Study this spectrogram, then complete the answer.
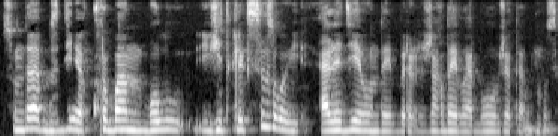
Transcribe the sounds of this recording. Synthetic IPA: so̞nd̪ɑbɪzd̪e̞qʰʊɾbɑnbo̞lˠuʒet̪kʲɪlɪkʲsɪzʁo̞jælɪd̪e̞wo̞nd̪ɑjbɪɾʒɑʁd̪ɑjlˠɑɾbolˠəpʒ̥ɑt̪ɑt̪ənbo̞s

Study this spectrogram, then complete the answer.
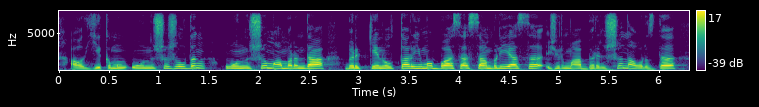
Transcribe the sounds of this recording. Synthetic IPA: ɑ̰lˠje̞kʲɪməɴwo̞nənʃəʒəlˠd̪əɴ | wo̞nənʃəmɑməɾənd̪ɑbɪɾɪkʲːe̞nʊlˠət̪ːɑɾʊjəməbɑsasːamblʲejasəʒijəɾmɑbɪɾɪnʃɪnɑwɾəzd̪ə

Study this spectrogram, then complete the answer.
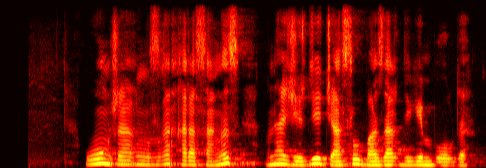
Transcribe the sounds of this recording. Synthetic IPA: wo̞ɴʒɑʁəɴəzʁɑqʰɑɾɑsɑɴəzmənɑʒe̞ɾd̪e̞ʒɑsəlˠbɑzɑɾd̪e̞ɡʲe̞nbo̞lˠd̪ə

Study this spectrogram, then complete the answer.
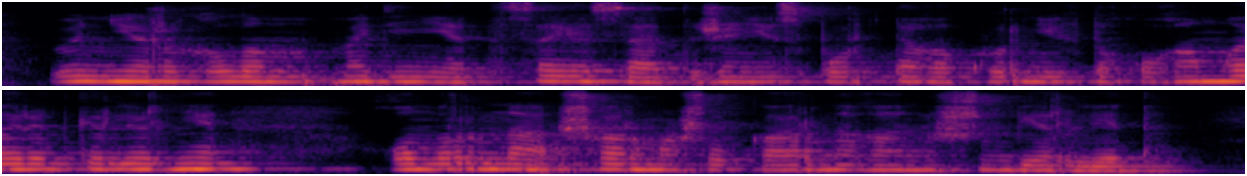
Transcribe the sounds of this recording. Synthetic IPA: wɵne̞ɾʁəlˠəmːæd̪e̞nije̞t̪sɑjɑsɑt̪ʒæne̞spo̞rt̪ːɑʁəkʲʰɵɾɪne̞k̚t̪ɪqʰo̞ʁɑmʁɑjɾɑt̪kʲe̞ɾle̞ɾɪne̞ʁʊməɾənɑʃəʁɑɾmɑʃəlˠəqːɑːɾnɑʁɑnʏʃɪnbe̞ɾɪle̞d̪ɪ

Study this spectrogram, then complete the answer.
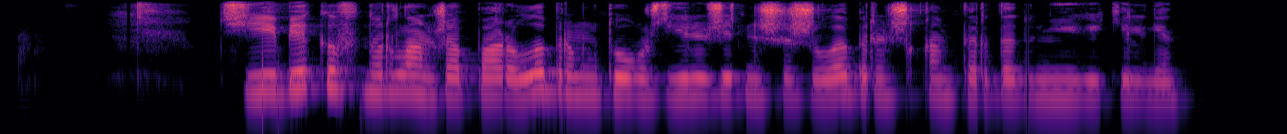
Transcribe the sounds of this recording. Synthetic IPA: ʒijebe̞ko̞fnʊɾlˠɑnʒɑpɑɾulˠəbɪɾməɴt̪ʰo̞ʁəzʒʏzje̞luʒe̞t̪ɪnʃɪʒəlˠəbɪɾɪnʃɪ̥qʰɑŋt̪eɾd̪ɑd̪ʏnije̞ɡʲe̞kʲʰe̞lɡʲe̞n

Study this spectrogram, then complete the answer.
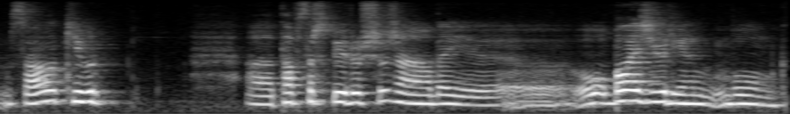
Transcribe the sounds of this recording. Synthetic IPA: məsɑlˠəkʲʰebʲɪɾ | ət̪ʰɑpsəɾəsbe̞ɾuʃɪʒɑɴɑʁəd̪ɑjəwobɑlˠɑjʒɪbe̞ɾɡʲe̞nbo̞lˠumʏmŋʲkʲɪ

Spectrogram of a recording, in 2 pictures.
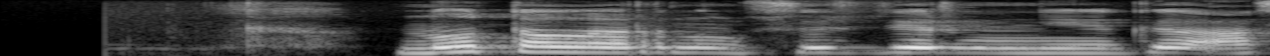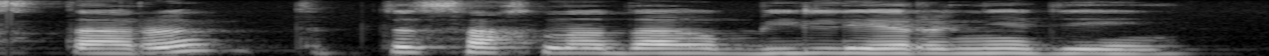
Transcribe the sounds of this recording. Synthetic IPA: no̞t̪ɑlˠɑɾənəɴsɵzd̪e̞ɾɪnd̪e̞ɡʲɪɑst̪ɑɾət̪ʰɪp̚t̪ɪsɑχnɑd̪ɑʁəbijle̞ɾɪne̞d̪e̞jɪn

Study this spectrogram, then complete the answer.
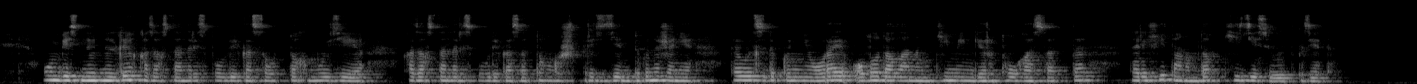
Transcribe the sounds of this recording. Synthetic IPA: wo̞nbe̞sɪnɪlnʏld̪e̞qʰɑzɑqst̪ɑnɾe̞spublijkɑsəwt̪ːəqmuzʲe̞jɪqʰɑzɑqst̪ɑnɾe̞spublijkɑsət̪ʰʊɴʁəʃpʰrʲe̞zijd̪e̞nt̪ːɪkʲʏnɪʒæne̞t̪ʰæwe̞lsɪzd̪ɪkʲʰːʏnɪne̞wo̞ɾɑjʔʊ̰lˠəd̪ɑlˠɑnəɴkʲʰe̞me̞ŋɡʲe̞ɾɪt̪ʰulˠʁɑsɑt̪ːə | t̪ʰɑɾijχijt̪ʰɑnəmd̪əqkʲʰe̞zd̪e̞suwwɵt̪kʲɪze̞d̪ɪ

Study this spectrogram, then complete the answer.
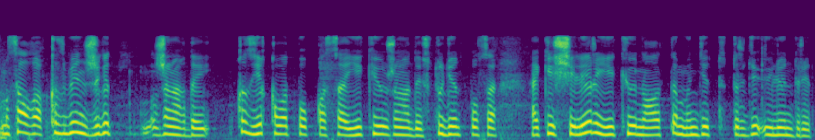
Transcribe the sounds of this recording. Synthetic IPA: məsɑlˠʁɑqʰəzbe̞nʒɪɡʲɪt̪ʒɑɴɑʁəd̪ɑj | qʰəzjeqʰːɑbɑt̪̚bʰo̞p̚qɑsɑje̞kʲe̞wɪʒɑɴɑʁd̪ɑjst̪udʲe̞nt̪̚bo̞lˠsɑækʲe̞sʃe̞le̞ɾɪje̞kʲe̞wɪnɑlˠt̪ːəmɪnd̪e̞t̪ːɪ̥t̪ʰʏɾd̪e̞ʔʏjle̞nd̪ɪɾe̞d̪ɪ

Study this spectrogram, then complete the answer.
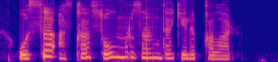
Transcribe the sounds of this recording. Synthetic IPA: wo̞səʔɑsqɑso̞lˠmʊɾzɑɴd̪ɑkʲʰe̞lɪp̚qʰɑlˠɑɾ

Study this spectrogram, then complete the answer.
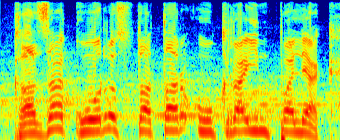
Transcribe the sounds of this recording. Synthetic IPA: qʰɑzɑqwoɾəst̪ʰot̪ɑɾukrainpʰalʲak

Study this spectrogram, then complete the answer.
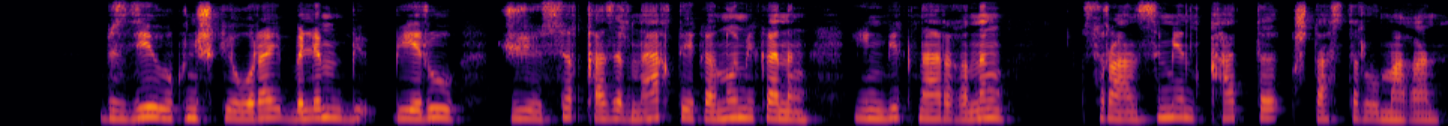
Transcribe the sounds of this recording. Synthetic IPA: bɪzd̪e̞wɵkʲɪnɪʃkʲe̞wo̞ɾɑjbɪlɪmbe̞ɾu | ʒʏje̞sɪqʰɑzɪɾnɑqt̪əe̞ko̞no̞mijkɑnəɴ | je̞ŋbe̞knɑɾəʁənəɴ | sʊɾɑnəsəme̞ɴqʰɑt̪ːəʊ̥ʃt̪ɑst̪əɾəlˠmɑʁɑn

